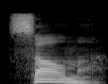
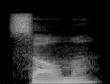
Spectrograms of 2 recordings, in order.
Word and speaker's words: Salma: well-being it's pronounced as Salma Salma Salma to pronounce it correctly emphasize the first syllable Sal and then smoothly transition to the sound keep the emphasis light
